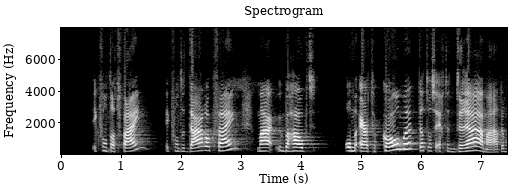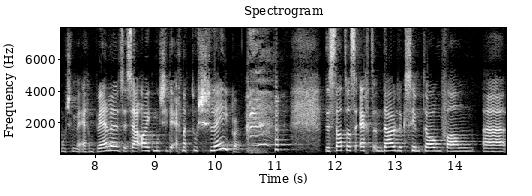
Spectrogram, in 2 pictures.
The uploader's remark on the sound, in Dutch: 1 Uur Over… is een live gespreksprogramma dat werd opgenomen in de Serre van de Botanische Tuinen in Utrecht.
